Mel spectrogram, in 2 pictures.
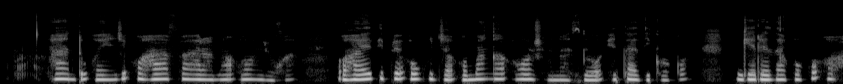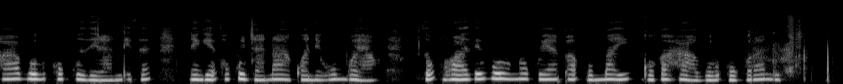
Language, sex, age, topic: Oshiwambo, female, 25-35, agriculture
